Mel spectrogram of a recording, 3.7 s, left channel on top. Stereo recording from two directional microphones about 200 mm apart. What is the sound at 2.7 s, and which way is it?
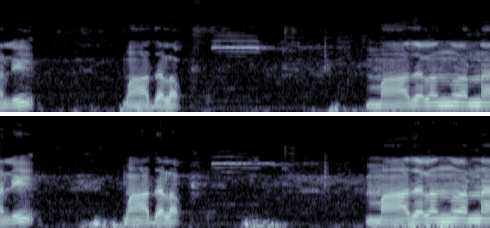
Speech, 5° left (ahead or behind).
